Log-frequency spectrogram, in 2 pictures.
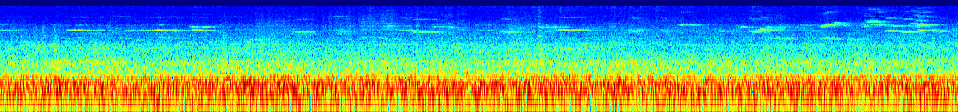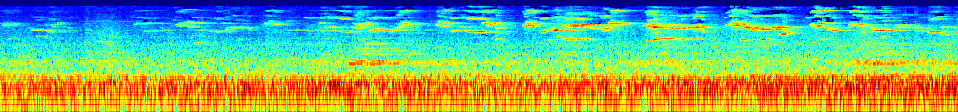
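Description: Covered freight wagons rolling past with a steady low rumble of wheels on rail. Short high-pitched wheel squeals come and go, growing more frequent and louder through the second half.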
